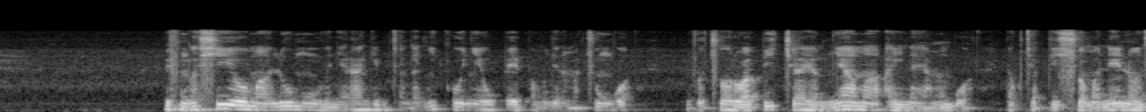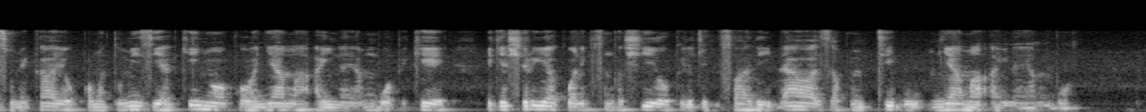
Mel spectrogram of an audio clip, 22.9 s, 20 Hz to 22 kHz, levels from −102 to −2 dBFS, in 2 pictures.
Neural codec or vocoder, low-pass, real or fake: none; 7.2 kHz; real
